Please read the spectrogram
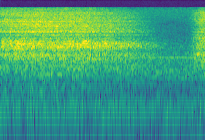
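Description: A man's deep breath through the nose, a long airy rush that fades out about a second and a half in.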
